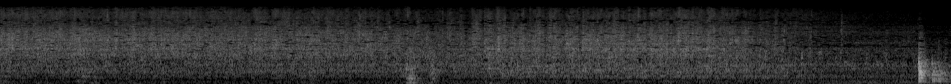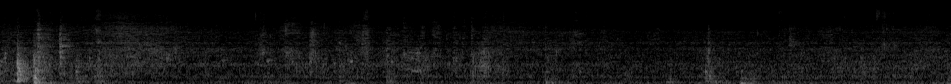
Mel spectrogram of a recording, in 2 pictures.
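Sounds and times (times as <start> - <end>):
chicken sizzling in a wok: 0.0 - 11.6.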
